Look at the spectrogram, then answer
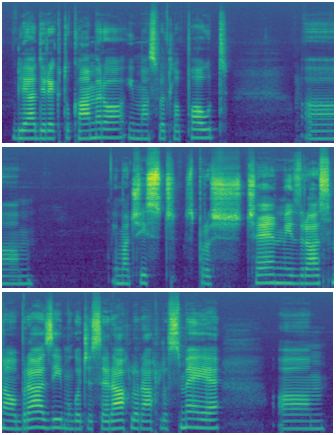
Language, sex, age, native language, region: Slovenian, female, 18-29, Slovenian, Primorsko-notranjska region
